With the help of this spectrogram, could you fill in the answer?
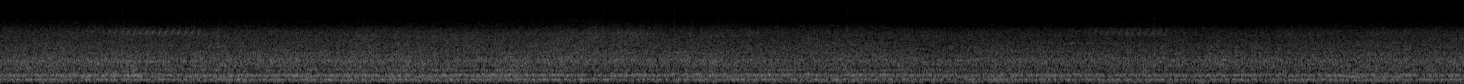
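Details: Honey bees inside an open hive as a young bee hatches: a dense, steady buzzing drone with low humming bands and a faint hiss above, unbroken throughout and slightly swelling and fading in places.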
